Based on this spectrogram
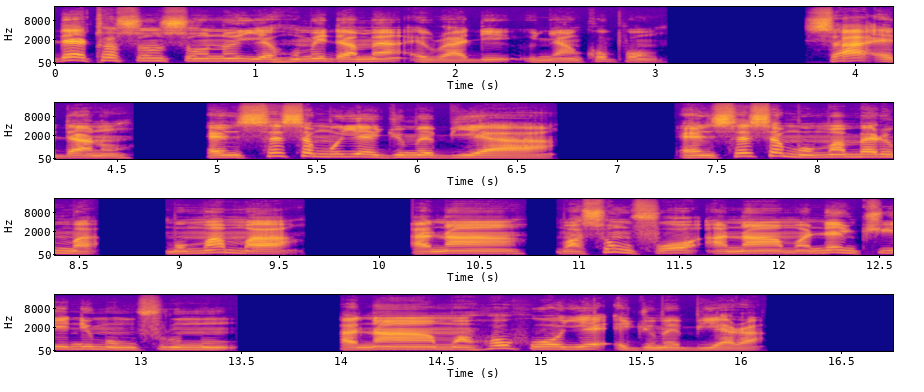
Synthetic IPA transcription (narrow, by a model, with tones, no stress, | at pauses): dɛ˦˨tʰɔ˦sʊ̃˦n̩˦sʊ̃˦nʊ̃˦jɛ˨ɦʊ̃˦mɪ̃˦dã˨mã˦ʔæ˨wu˨ɾa˨dɪ˦ʊ̰˨ɲã˨ŋkʰʊ˦pʰɔ̰̃˨n | saː˨˦ʔɛ˨da˨nʊ̃˦ | ɛ˨n˨sɛ˦sɛ˦mʊ̃˦jɛ˦æ˨d͡ʑᶣu˦mæ˦bi˦a˨ | ɛ˨n̩˨sɛ˦sɛ˦mʊ̃˨˦mã˦mæ˦ɾi˦mã˨ | mʊ̃˨mã˦ma˨ | a˨nãː˦mʊ̃˨a˨sʊ̃˦m˨fʊ˦ɔ˦ʔa˨nãː˦mʊ̃˨nã˦˨ɲ˨t͡ɕʰi˦e˦nɪ̃˦mʊ̃˨m̩˨fu˦ɾũ˦mũ˦ | a˨nãː˦mʊ̃˨a˨ɦɔ˦hʊ˦ɔ˦jɛ˦ʔæ˨d͡ʑᶣu˨mæ̃˦bi˦a˦ɾa̰˨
